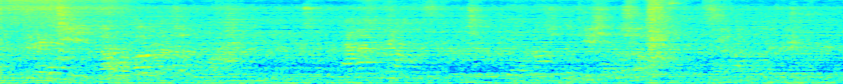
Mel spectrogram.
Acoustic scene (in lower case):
restaurant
